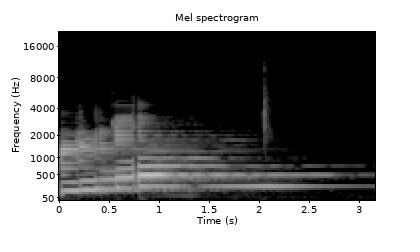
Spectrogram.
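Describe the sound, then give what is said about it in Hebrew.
A few quick plucked string notes climb upward on a stringed instrument called the Sirena, fitted with a special pickup that gives sustain. A final note rings out clearly and sustains for a couple of seconds while the string keeps vibrating, slowly fading away. No voices. “אם בכלי מיתר שומעים צליל כל עוד המיתר רועד, או רוטט, כזה נניח.”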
